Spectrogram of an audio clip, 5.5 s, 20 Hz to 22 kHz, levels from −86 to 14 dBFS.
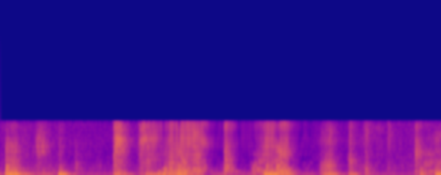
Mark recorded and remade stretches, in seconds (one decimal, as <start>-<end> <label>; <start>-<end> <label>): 0.0-1.9 recorded; 1.9-3.9 remade; 3.9-5.5 recorded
